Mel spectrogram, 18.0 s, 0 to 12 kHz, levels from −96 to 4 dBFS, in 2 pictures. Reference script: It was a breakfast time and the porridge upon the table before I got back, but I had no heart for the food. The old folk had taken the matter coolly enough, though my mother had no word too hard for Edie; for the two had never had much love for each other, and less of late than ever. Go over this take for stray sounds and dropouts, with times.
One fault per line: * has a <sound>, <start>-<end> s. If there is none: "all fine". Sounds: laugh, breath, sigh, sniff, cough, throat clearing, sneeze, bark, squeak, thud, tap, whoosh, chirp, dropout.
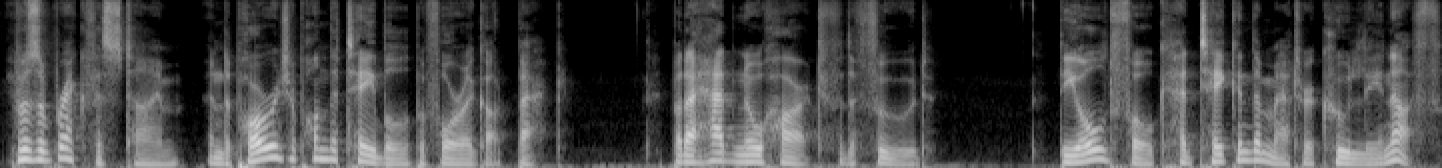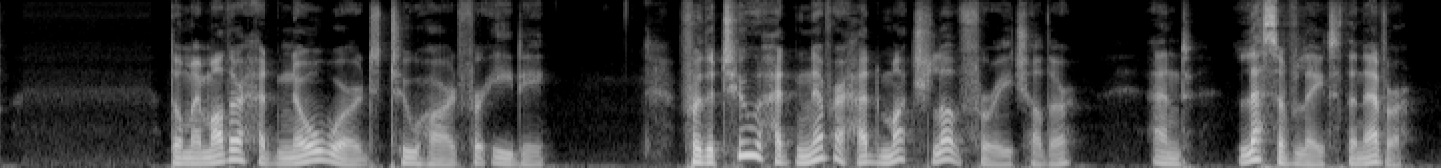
all fine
